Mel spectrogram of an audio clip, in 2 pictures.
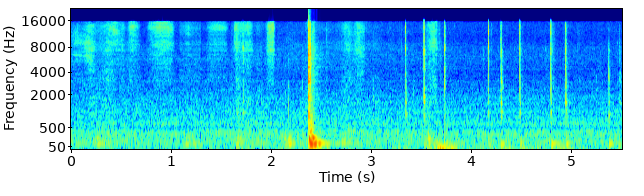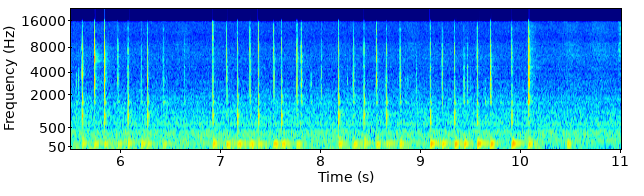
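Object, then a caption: Plastic game controller. Fingers with long red nails tap and press the buttons and D-pad of a hand-sized, hollow red plastic Xbox controller, making a run of quick, light, bright clicks over a steady low hum. One louder thump lands early on, and the taps then come in quicker clusters toward the end.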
